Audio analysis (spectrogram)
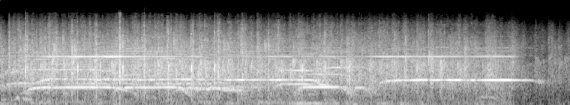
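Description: An audience applauds steadily with a few cheers, while sustained electronic tones hum over the clapping; the applause fades out near the end.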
